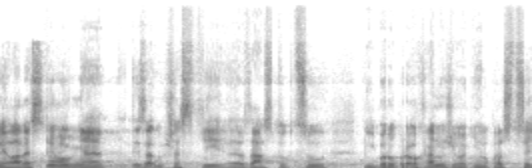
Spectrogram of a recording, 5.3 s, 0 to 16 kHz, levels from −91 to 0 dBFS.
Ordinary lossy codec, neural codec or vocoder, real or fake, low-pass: Opus, 32 kbps; codec, 44.1 kHz, 2.6 kbps, SNAC; fake; 14.4 kHz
